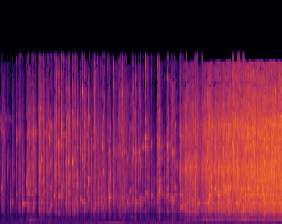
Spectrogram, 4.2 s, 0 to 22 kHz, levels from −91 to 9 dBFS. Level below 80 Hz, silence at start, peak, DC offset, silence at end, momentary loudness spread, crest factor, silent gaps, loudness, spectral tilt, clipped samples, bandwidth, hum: -74 dBFS; 0 s; 0 dBFS; under 0.1%; 0 s; 16 LU; 24 dB; none; -22 LUFS; 5 dB/octave; under 0.1%; 17 kHz; none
